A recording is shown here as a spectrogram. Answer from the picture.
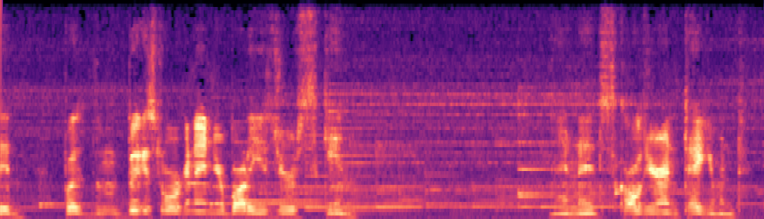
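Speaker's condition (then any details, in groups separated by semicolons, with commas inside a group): Traumatic brain injury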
